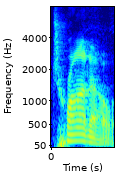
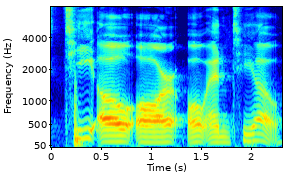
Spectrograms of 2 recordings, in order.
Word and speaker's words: Toronto: Yeah, the production company they're based out of Trono, and they kept calling it like Disney, that Disney movie Tron.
